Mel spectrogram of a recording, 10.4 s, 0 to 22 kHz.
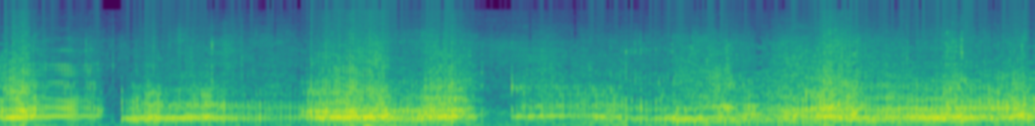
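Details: Group of Steller sea lions at their haulout, 24 September 2018, picked up by a live cam: loud, overlapping harmonic roars and groans in long bouts, broken by two brief pauses, with several animals calling at once.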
